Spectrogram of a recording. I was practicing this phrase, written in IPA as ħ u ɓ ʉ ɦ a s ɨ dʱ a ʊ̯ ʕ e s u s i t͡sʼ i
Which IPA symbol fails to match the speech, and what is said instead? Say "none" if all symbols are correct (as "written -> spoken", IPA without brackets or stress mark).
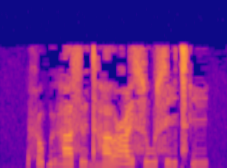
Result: none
